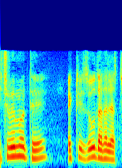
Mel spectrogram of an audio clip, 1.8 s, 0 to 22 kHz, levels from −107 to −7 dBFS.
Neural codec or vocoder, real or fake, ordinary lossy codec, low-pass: codec, 16 kHz in and 24 kHz out, 0.9 kbps, LongCat-Audio-Codec, fine tuned four codebook decoder; fake; MP3, 48 kbps; 7.2 kHz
